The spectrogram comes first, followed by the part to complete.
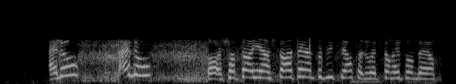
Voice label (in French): arnaque appel telephonique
